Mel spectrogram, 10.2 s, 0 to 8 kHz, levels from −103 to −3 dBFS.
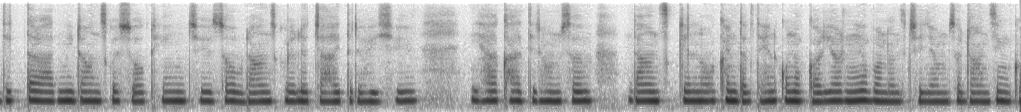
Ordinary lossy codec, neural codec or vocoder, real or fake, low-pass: none; codec, 16 kHz in and 24 kHz out, 1 kbps, XY-Tokenizer; fake; 7.2 kHz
